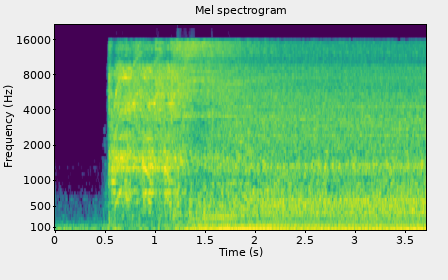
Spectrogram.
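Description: A car engine with an electronic throttle control fault cranks and catches after half a second of quiet, then settles into a loud, steady idle.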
